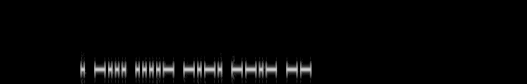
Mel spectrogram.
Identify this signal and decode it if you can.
Morse code, heard as a keyed tone, about 34 wpm, 700 Hz. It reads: EB4CQM
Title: DXCC-100 Call Signs - 6 Characters - Repeated 3x - 35wpm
